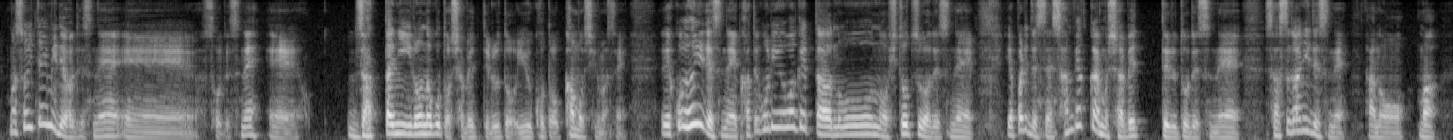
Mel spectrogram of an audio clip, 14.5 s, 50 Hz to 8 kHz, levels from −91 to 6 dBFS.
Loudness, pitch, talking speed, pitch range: -16 LUFS, 150 Hz, 435 characters per minute, 115-190 Hz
